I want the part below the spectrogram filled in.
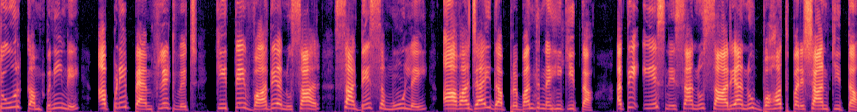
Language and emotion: Punjabi, angry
